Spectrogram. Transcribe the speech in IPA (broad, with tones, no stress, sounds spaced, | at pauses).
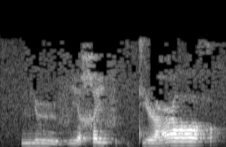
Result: n ʉː˧˩ v i˧˩ χ i˥˧ f | tʲ ə˞˧ ʕ ɔː˥ x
